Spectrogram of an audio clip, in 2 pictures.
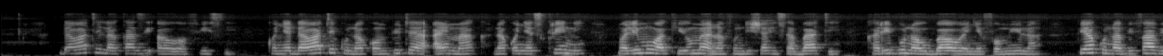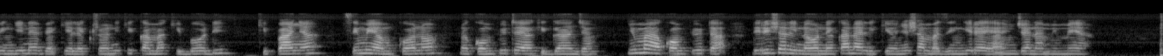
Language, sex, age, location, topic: Swahili, female, 25-35, Nairobi, education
